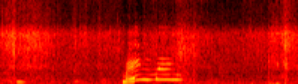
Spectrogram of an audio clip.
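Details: Domestic cat giving one short meow that rises then falls and trails off in a thin tone, while a person softly calls the cat with repeated "meng" sounds.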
